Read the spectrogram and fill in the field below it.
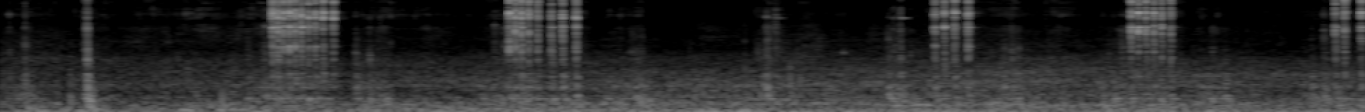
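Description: A ratchet wrench loosens the bolt on a car battery's negative terminal, short bursts of rapid clicking repeating four or five times at close range over a low background hum.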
